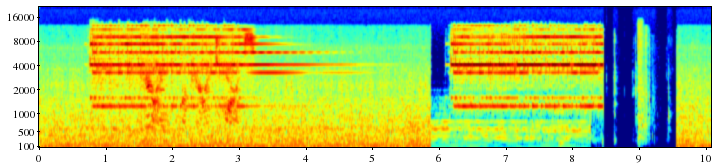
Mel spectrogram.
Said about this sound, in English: I had to pause the recording to take a phone call.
